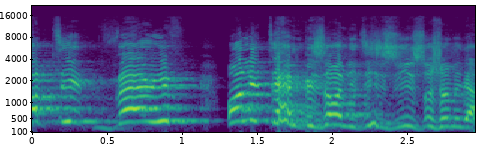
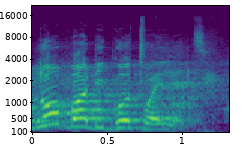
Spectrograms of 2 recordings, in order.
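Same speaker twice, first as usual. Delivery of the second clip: ordinary talk, nothing marked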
